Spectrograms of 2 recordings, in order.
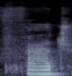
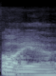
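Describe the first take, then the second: First: The name ends with a j sound. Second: The name ends with a yah sound. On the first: This is what most people say. The speaker calls it wrong. "everyone calls it" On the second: This is the proper way to say it. The speaker calls it right. "I think is the proper pronunciation"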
